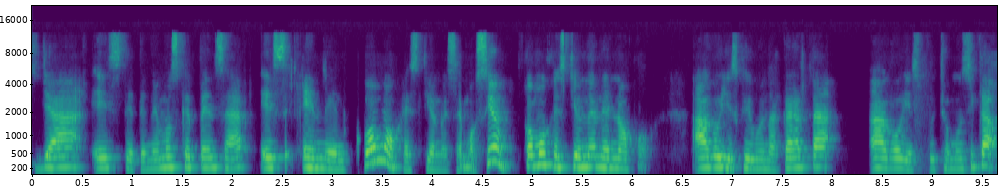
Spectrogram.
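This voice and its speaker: A woman's voice: mid-range voice, darkish tone. A woman with a Mexican accent giving an informal webinar lecture to parents, talking conversationally with frequent tag questions and filler words. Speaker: webinar presenter and teacher.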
